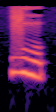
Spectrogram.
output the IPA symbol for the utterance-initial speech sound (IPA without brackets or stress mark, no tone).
v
